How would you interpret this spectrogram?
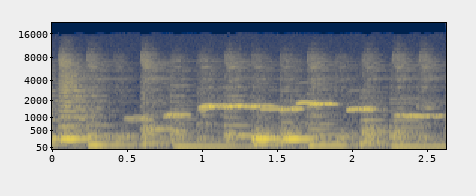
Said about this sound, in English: So whistle, …. Whistle high and whistle low.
